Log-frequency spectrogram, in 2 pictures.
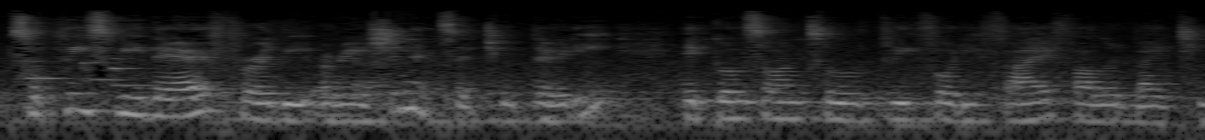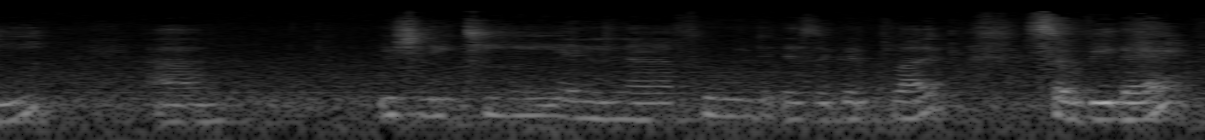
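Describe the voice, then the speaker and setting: A woman's voice: deep voice, measured pace. A woman with an American accent making casual event announcements. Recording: echoey hall, distant mic, audible noise.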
